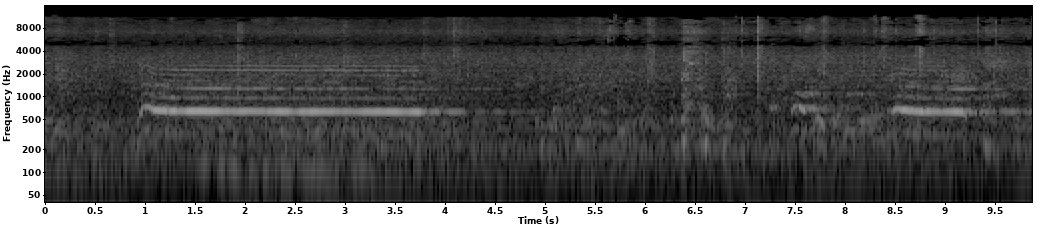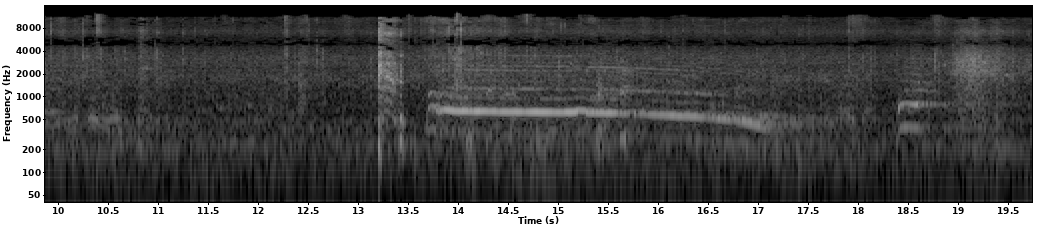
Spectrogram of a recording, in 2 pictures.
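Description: A man shouts long drawn-out parade commands across an open outdoor ground.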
